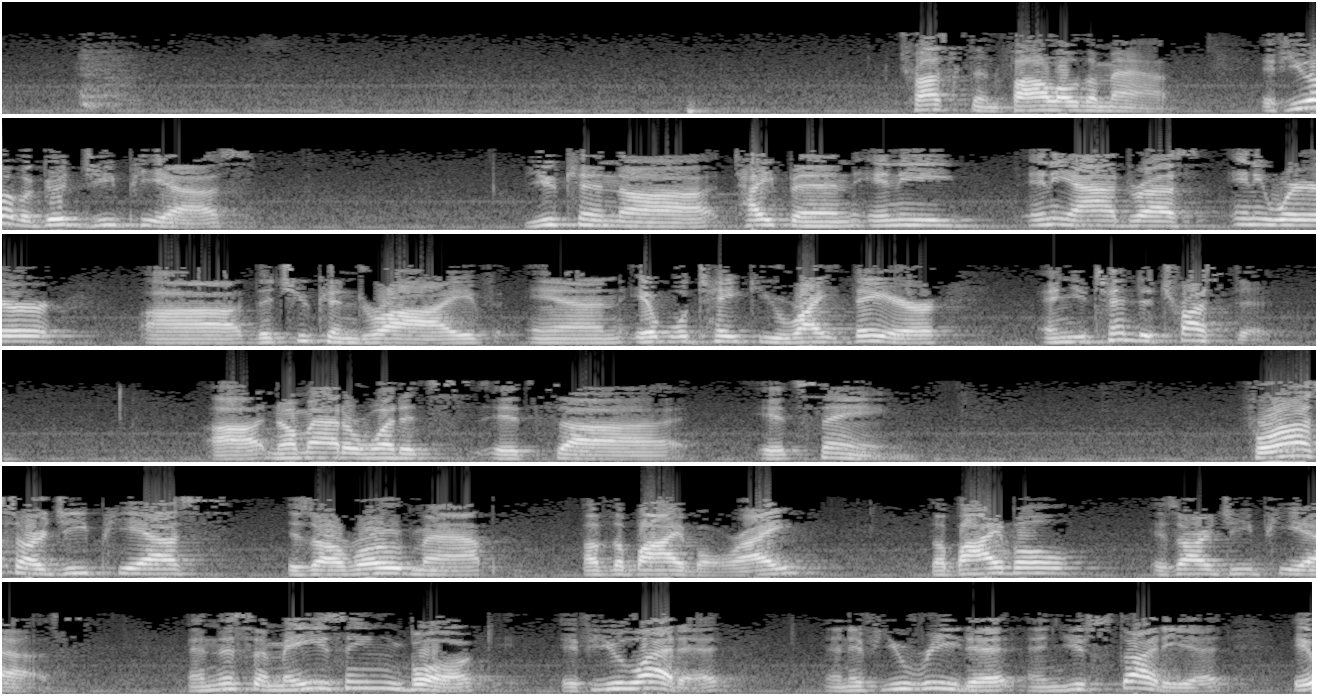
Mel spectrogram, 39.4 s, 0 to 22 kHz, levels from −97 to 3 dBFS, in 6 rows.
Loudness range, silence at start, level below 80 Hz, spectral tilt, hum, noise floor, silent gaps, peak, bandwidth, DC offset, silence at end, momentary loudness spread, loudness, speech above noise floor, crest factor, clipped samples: 4 LU; 0.4 s; -48 dBFS; -5.5 dB/octave; none; -41 dBFS; none; 0 dBFS; 8.8 kHz; 0.4%; 0 s; 15 LU; -12 LUFS; 30 dB; 14 dB; 0.2%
